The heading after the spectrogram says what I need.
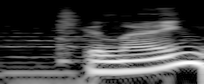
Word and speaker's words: Galang: Is it pronounced Galang? Yep. Galang, yeah, awesome.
